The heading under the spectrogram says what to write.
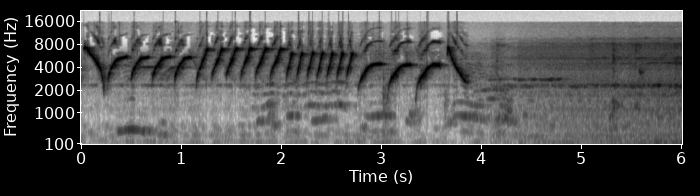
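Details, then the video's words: Canary, in gacor singing, delivering downslurred and upslurred whistles in quick series followed by a tight trill, lasting about four seconds before fading into broadband background noise. "BEAUTIFUL SOUND OF GACOR CANARIES"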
